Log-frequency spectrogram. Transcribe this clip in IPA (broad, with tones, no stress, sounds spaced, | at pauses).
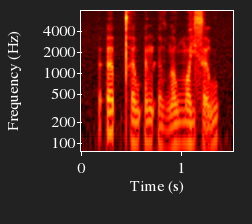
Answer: ʔ əː˦˥ p̚ t̪ʰ ə˨˦ w ʔ ə˨˦ n ʔ ə̤˨˩ w n ɔ˧ w m ɔ˧ j s ə̰˧˥ w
